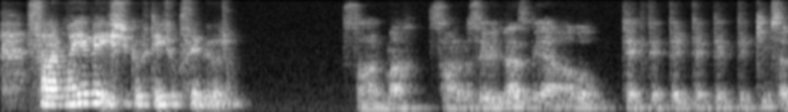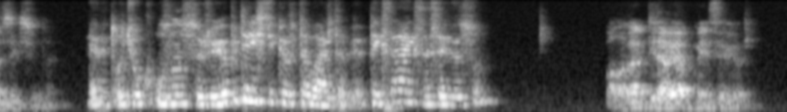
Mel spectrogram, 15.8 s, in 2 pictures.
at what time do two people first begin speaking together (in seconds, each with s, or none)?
none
